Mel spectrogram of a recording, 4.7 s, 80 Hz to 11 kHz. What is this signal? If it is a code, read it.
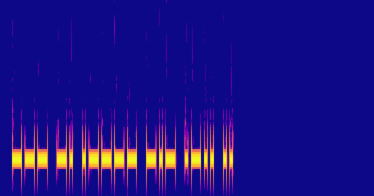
Morse code, heard as a keyed tone, about 31 wpm, 700 Hz. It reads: ON1KLI
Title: DXCC-100 Call Signs - 6 Characters - Repeated 3x - 30wpm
